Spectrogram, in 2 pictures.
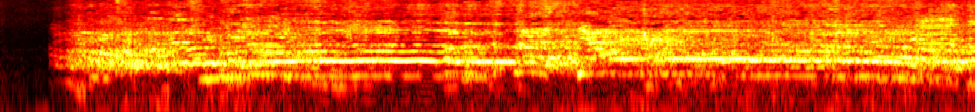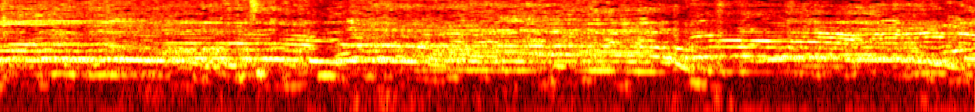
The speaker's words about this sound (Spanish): Ahí estaban los chavales gritando descontrolados.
